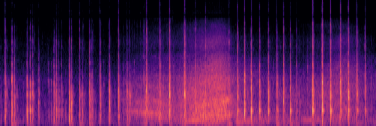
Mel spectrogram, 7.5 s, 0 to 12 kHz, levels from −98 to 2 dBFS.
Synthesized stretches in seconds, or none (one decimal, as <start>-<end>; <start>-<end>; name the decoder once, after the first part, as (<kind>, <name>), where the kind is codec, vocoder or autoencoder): none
